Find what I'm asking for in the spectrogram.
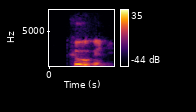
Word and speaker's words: Coogan: Uh, uh I can't pronounce Jackie Coo, Coo, Coogan. – Coogan, yeah.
